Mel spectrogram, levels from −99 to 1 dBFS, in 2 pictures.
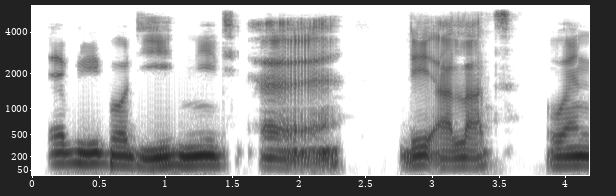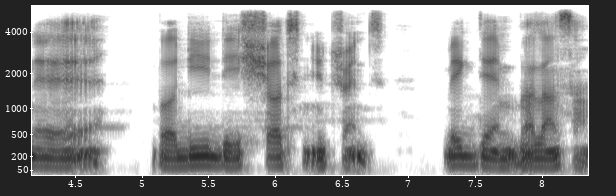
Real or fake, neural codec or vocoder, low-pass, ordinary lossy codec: real; none; 5.4 kHz; none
